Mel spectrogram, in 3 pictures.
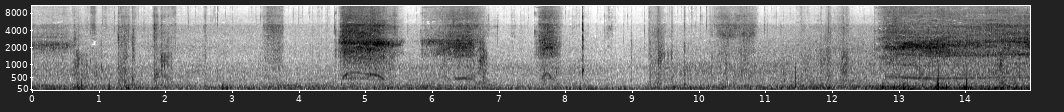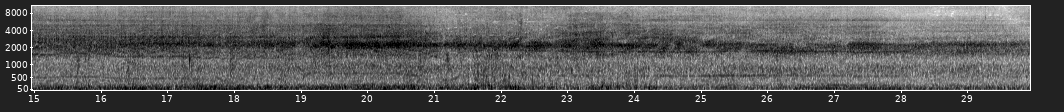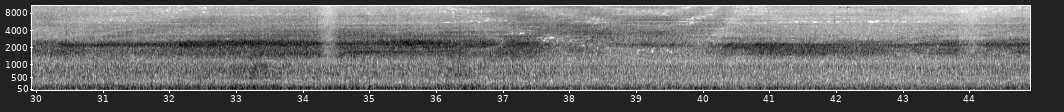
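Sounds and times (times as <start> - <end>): rc truck motor and gear whine: 0.0 - 44.9
hiss of skis on snow: 3.4 - 3.8, 10.2 - 10.9.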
